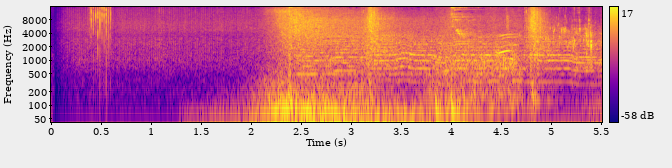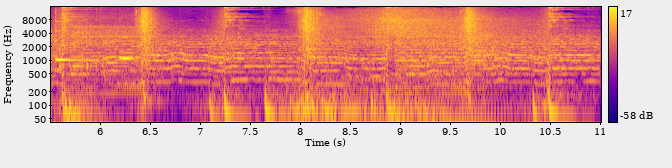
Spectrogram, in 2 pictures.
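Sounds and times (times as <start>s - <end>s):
faint steady hiss: 0.0s - 2.3s.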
